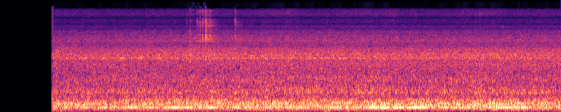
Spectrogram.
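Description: A sewing machine stitches fabric with a steady, continuous mechanical hum and whir that starts abruptly and runs evenly for several seconds, with no talking.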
